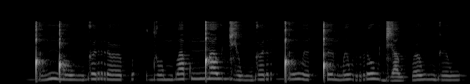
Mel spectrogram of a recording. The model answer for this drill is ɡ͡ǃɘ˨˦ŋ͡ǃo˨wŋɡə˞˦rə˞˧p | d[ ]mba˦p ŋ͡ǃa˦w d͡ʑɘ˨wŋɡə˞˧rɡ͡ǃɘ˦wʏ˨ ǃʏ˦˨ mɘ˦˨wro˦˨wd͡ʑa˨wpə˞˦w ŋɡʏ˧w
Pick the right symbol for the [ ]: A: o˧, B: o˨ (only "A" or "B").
B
